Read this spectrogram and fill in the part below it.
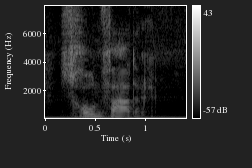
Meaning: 1. father-in-law 2. father of one's boyfriend or girlfriend
- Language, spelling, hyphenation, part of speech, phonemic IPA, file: Dutch, schoonvader, schoon‧va‧der, noun, /ˈsxoːnˌvaː.dər/, Nl-schoonvader.ogg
